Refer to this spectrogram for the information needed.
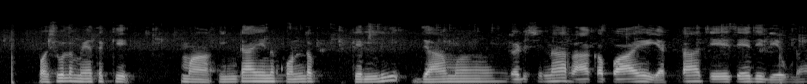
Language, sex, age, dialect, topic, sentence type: Telugu, male, 18-24, Southern, agriculture, statement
